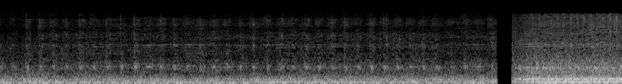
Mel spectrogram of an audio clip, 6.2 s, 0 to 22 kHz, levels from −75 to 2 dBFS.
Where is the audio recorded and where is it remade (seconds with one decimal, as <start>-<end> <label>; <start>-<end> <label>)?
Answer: 0.0-1.1 recorded; 1.1-2.8 remade; 2.8-4.4 recorded; 4.4-5.4 remade; 5.4-6.2 recorded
